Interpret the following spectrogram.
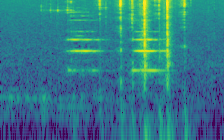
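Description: Computer keyboard typing: a quick run of keystrokes from about half a second in until just before the end, a few of them with a brief ringing tone.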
